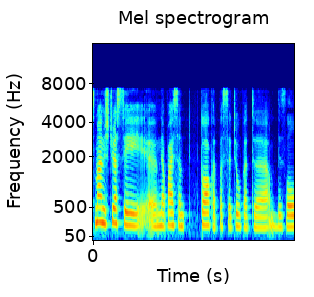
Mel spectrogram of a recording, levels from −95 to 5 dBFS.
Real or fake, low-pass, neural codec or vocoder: fake; 7.2 kHz; codec, 16 kHz, 0.5 kbps, FunCodec, trained on LibriTTS, 25 frames a second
